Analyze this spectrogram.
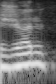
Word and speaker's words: jaune: Donc là, par exemple, à gauche, on a la prononciation du mot jaune, qui va se prononcer jaune avec un O ouvert au sud de la France, et plutôt jaune avec un O fermé en haut.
